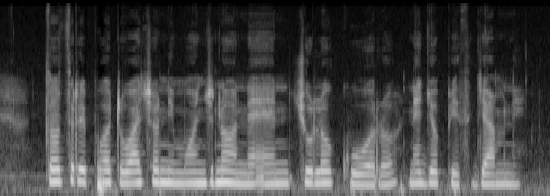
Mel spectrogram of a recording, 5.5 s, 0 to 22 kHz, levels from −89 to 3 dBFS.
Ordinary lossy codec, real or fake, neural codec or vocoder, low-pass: none; real; none; 19.8 kHz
